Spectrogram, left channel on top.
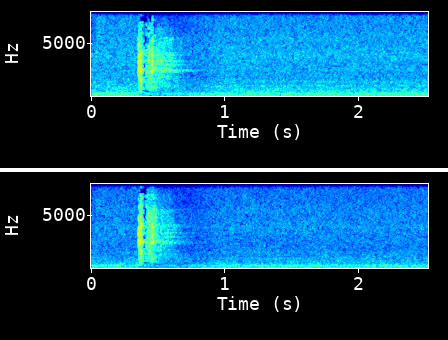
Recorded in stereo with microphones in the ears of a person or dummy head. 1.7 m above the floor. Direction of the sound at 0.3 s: Centre (ahead or behind).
